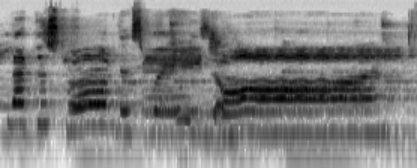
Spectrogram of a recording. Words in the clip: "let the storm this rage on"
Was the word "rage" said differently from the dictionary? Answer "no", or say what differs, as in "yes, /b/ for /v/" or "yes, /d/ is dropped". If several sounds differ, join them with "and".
yes, /w/ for /ɹ/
